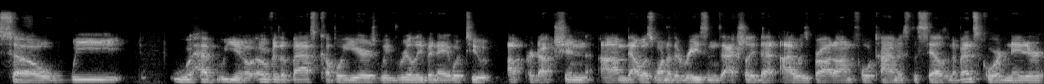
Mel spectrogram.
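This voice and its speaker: With an American accent, a man speaks at a fairly quick pace in a fairly low, flat monotone, with noticeable background noise. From Pittsburgh, Pennsylvania. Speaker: brewery sales and events coordinator. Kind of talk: casual chat.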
